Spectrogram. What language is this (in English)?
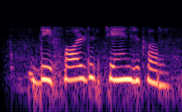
Marathi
